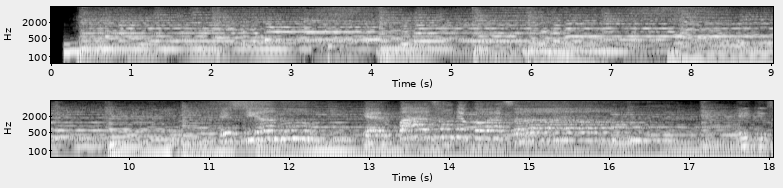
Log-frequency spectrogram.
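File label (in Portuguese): ano novo female neutra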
